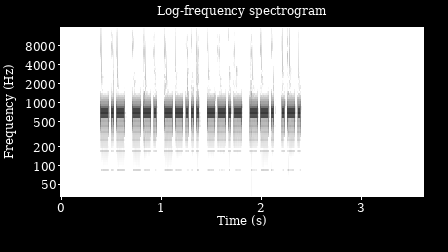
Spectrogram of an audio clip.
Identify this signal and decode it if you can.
Morse code, heard as a keyed tone, about 48 wpm, 700 Hz. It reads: KG7QGR
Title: USA Call Signs - 6 Characters - 45wpm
